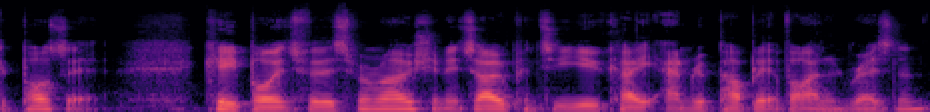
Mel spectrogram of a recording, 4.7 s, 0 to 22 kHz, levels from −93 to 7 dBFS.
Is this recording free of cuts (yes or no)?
yes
